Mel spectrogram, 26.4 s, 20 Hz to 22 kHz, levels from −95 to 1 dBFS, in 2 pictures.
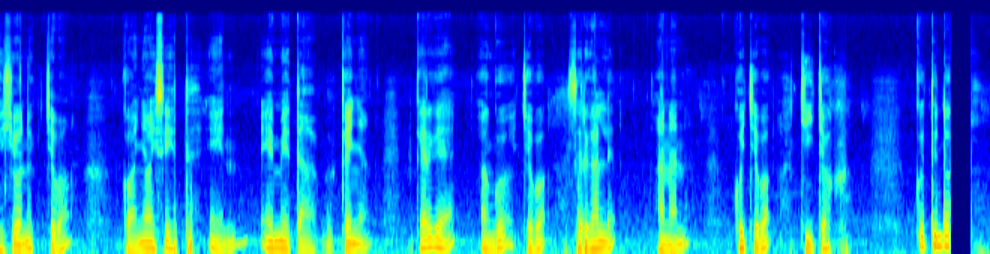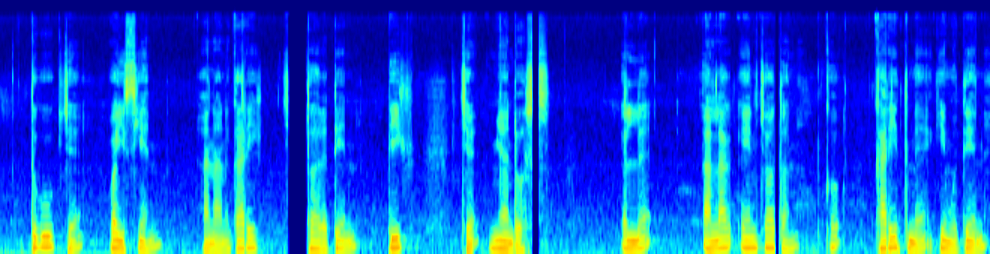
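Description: At 12.67 s the speech cuts to silence for about 0.28 s, then returns at 12.95 s as though it had kept playing underneath. The same hard-edged gap recurs at 17.04 s for about 0.26 s, at 20.30 s for about 0.09 s, and at 23.54 s for about 0.05 s. The likely cause is a Bluetooth dropout: audio packets failed to reach the headphones in time, so playback was muted until valid packets arrived.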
